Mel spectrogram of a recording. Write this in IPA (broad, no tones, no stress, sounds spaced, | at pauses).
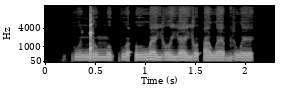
kʷ e ŋ͡ǃ u m ʊ kʷ a ʔ u w ɛ j ʊ j ɛ j ʊ ʔ a w ɛ b i w e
